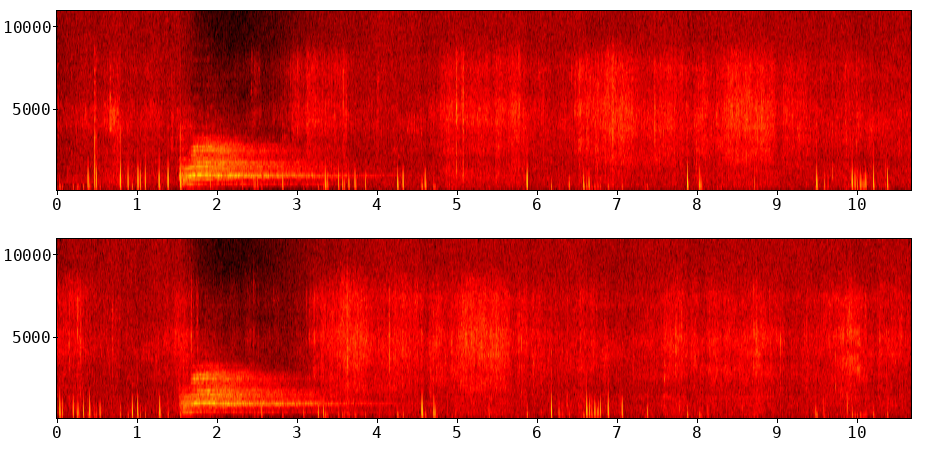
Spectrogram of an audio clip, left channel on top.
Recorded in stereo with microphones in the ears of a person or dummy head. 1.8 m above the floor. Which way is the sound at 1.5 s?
15° left (ahead or behind).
